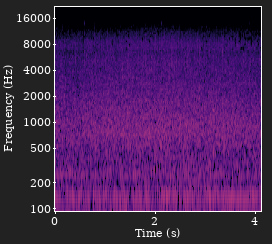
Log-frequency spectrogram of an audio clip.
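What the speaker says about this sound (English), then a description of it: "Rain." Steady rain falls in the Minecraft video game, a continuous dense hiss of drops on surfaces, even and unbroken throughout with no voices.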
